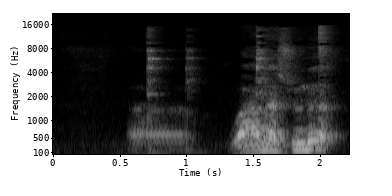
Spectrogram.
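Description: Clinking of dishes and cutlery at a laid table, mixed with short bursts of a man's voice after a brief pause.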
